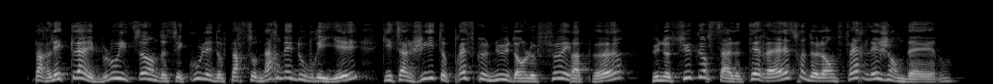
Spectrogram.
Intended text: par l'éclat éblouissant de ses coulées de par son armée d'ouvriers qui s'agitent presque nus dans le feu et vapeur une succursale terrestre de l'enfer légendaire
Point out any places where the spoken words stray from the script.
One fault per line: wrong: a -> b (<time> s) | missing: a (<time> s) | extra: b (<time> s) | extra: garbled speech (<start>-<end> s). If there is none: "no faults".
no faults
